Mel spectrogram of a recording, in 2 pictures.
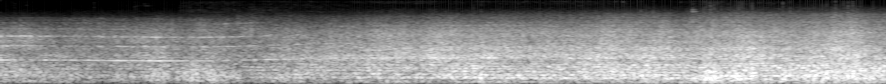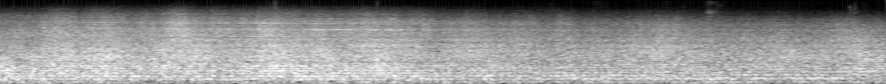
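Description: A large jet airliner roars loudly overhead, its engines swelling as it passes and then slowly fading.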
